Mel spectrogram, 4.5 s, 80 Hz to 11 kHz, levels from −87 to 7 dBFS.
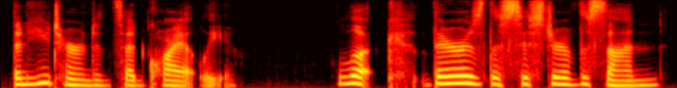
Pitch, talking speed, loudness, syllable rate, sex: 215 Hz, 185 wpm, -17 LUFS, 5.6 syllables/s, female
